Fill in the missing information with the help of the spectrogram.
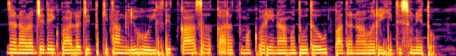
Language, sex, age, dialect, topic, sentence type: Marathi, female, 25-30, Standard Marathi, agriculture, statement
